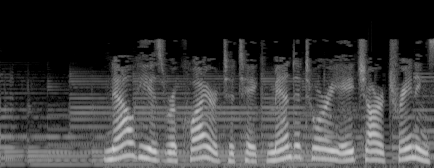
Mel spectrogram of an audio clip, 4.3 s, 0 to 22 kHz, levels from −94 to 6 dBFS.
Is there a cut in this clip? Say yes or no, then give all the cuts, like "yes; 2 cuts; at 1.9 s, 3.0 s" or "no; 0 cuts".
yes; 1 cut; at 1.0 s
